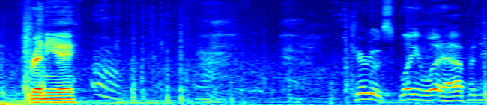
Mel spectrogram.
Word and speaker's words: Rentier: You're Jesse Rentier, sir. Splendiferous. He's actually saying it correctly. Rentier.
